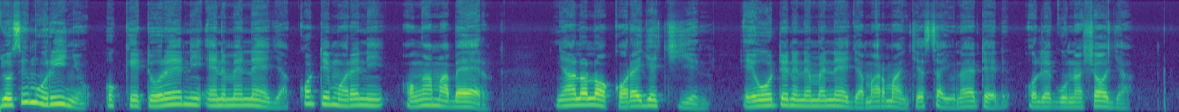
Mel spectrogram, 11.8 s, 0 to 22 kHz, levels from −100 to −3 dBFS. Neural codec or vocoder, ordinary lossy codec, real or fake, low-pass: none; none; real; none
